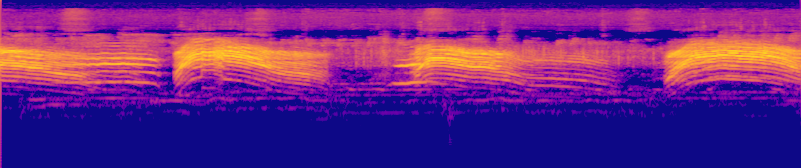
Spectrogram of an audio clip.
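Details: Orange cats fighting: loud, drawn-out wavering yowls with rich harmonics, four long howls each lasting one to two seconds, rising then slowly falling, separated by brief quieter pauses.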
